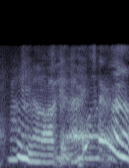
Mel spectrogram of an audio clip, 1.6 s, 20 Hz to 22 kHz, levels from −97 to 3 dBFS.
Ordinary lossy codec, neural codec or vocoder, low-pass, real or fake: none; codec, 16 kHz, 2 kbps, FreqCodec, smaller model; 7.2 kHz; fake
